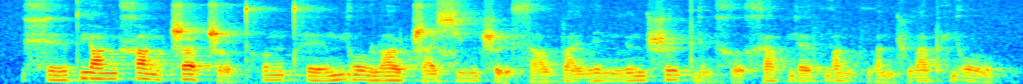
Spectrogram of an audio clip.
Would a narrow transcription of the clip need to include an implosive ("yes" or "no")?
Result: no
